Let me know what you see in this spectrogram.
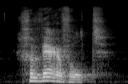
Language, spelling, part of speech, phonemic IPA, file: Dutch, gewerveld, adjective / verb, /ɣəˈwɛrvəlt/, Nl-gewerveld.ogg
- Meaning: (adjective) vertebrate; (verb) past participle of wervelen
